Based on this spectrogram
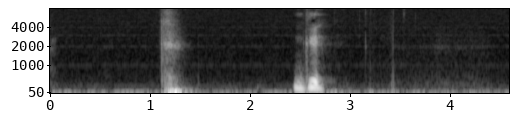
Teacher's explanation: Notice that when we create the G sound, or K sound for that matter, the tongue presses against the soft palate. Then the tongue is released with a little puff of air.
